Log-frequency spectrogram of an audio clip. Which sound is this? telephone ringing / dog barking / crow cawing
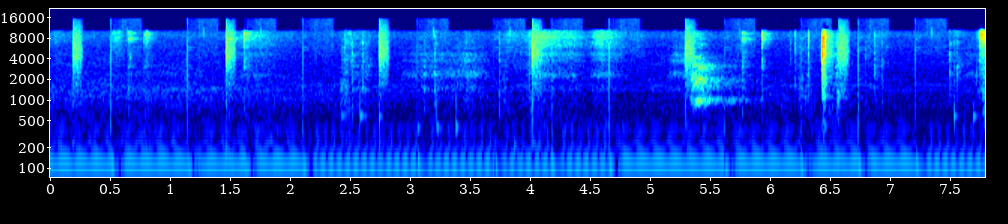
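dog barking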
